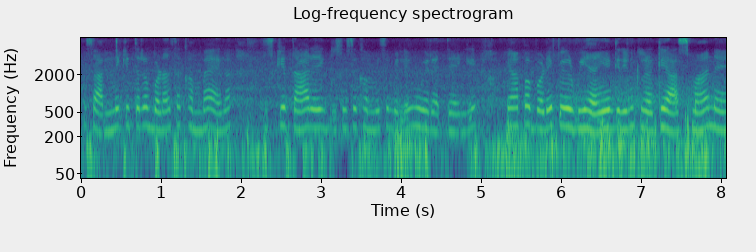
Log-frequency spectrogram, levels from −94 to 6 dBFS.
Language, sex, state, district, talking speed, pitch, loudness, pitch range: Hindi, female, Rajasthan, Nagaur, 225 wpm, 275 Hz, -25 LUFS, 255-285 Hz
